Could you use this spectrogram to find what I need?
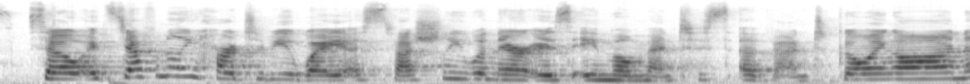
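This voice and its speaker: Ordinary pitch variation in a woman's high voice, noticeable background noise behind her. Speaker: flight attendant vlogger. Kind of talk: casual Q&A vlog. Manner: fast.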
